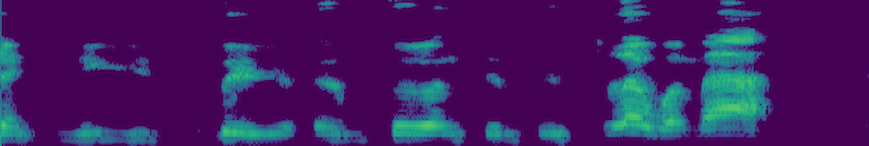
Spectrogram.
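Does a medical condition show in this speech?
Yes: cerebral palsy; speech therapy in childhood.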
